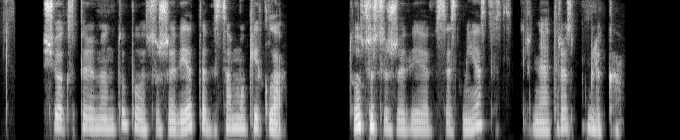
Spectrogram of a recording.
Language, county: Lithuanian, Šiauliai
